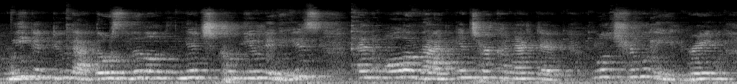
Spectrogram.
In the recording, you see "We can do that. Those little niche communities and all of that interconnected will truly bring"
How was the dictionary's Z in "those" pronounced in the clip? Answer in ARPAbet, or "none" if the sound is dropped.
Z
